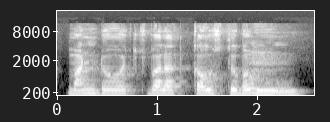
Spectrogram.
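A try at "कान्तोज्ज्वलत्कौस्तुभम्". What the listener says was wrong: A third line, Kanto, I think you said Mando or something that word. And after that comma, Kanto Jwalat Kaustubam.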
